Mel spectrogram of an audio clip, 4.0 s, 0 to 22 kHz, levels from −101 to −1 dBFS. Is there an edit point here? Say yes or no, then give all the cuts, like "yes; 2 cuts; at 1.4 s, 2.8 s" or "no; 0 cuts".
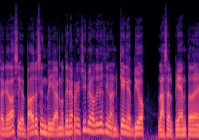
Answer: yes; 1 cut; at 3.0 s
